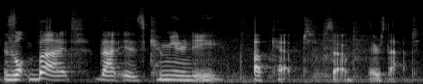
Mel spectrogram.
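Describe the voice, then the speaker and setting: A woman's voice: medium pitch, fairly even intonation, measured pace, vocal fry, a bit bright, a little hiss or hum. A woman hosting a casual livestream chat, reading out and answering viewer comments. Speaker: streamer hosting a hobby chat.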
